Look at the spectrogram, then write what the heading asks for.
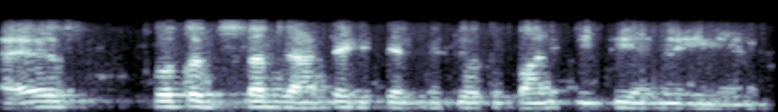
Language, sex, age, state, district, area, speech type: Hindi, male, 18-30, Uttar Pradesh, Azamgarh, rural, conversation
